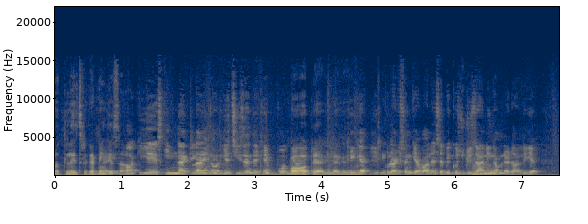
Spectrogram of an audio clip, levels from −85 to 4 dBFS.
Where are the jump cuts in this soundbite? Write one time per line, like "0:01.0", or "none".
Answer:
0:01.0
0:04.9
